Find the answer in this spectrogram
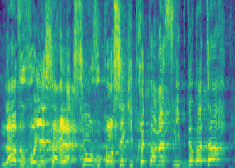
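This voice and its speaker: A man with a very high voice taunts his rival in a rap battle, spinning little stories into jabs. Clear background noise runs under the noisy live recording. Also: normal speed. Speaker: battle rapper.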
